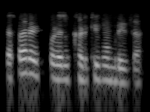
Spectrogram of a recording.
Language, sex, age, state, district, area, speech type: Marathi, male, 18-30, Maharashtra, Kolhapur, urban, conversation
